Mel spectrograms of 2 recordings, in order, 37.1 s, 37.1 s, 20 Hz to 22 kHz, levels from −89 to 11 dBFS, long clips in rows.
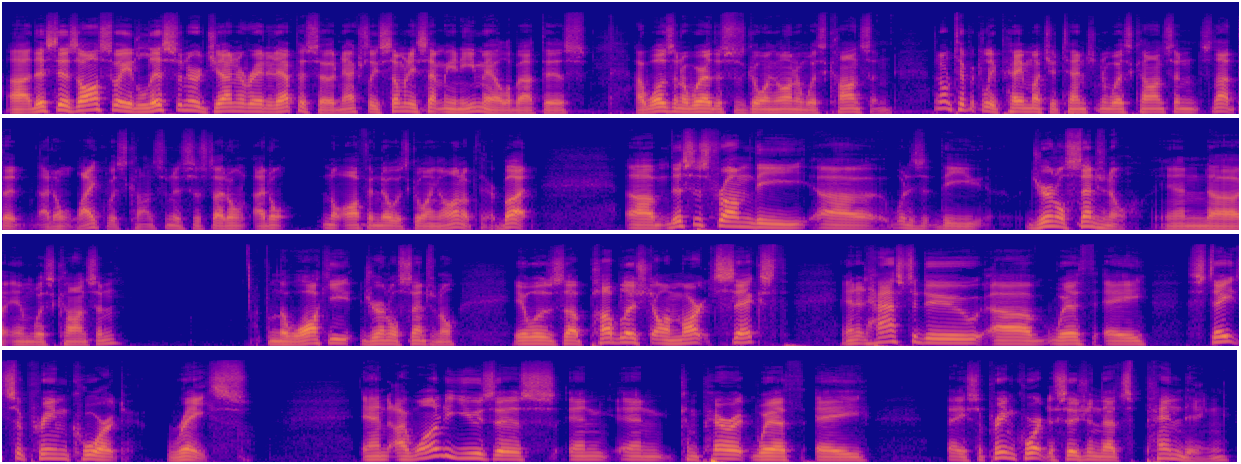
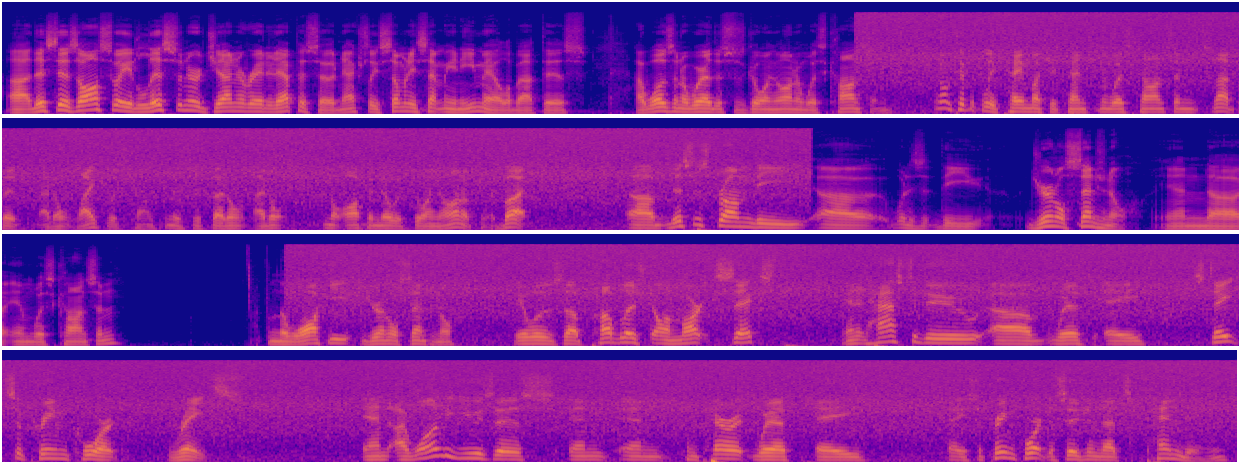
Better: first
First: none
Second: hiss; loud; from 6.5 to 15 s and from 21 s on; 3 dB below the speech

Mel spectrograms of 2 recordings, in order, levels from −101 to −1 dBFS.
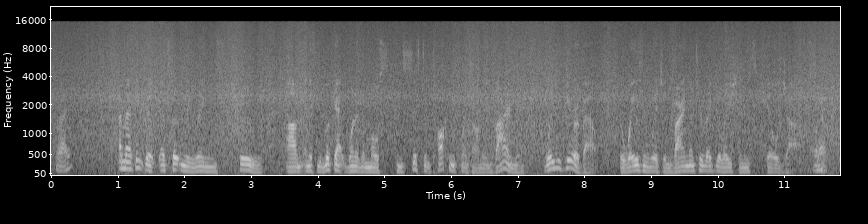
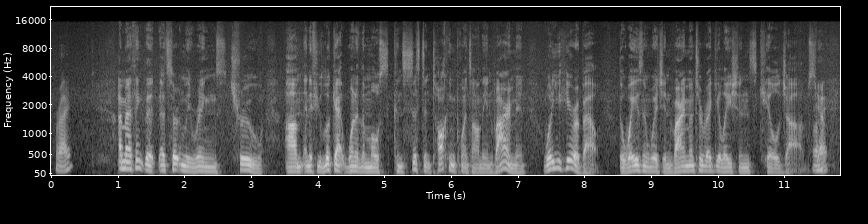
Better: second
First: hiss; loud; throughout; 1 dB below the speech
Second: hiss; faint; throughout; 25 dB below the speech

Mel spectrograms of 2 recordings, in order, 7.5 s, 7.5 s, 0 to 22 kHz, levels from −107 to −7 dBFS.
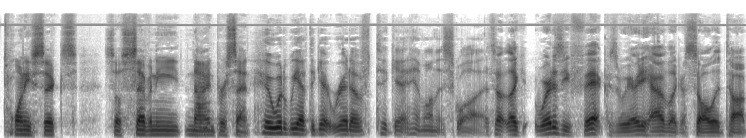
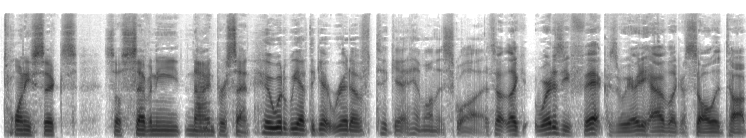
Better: second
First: high-pitched whine; faint; throughout; 10.5 kHz, 30 dB below the speech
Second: none

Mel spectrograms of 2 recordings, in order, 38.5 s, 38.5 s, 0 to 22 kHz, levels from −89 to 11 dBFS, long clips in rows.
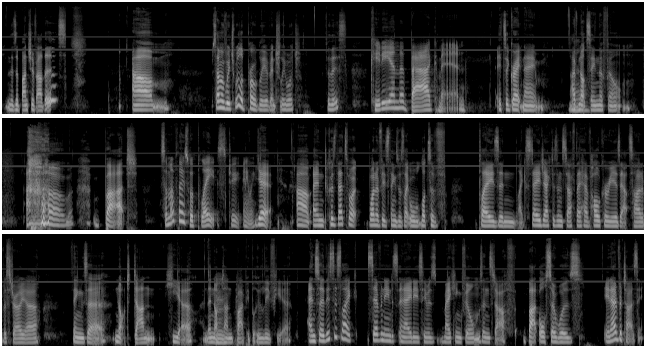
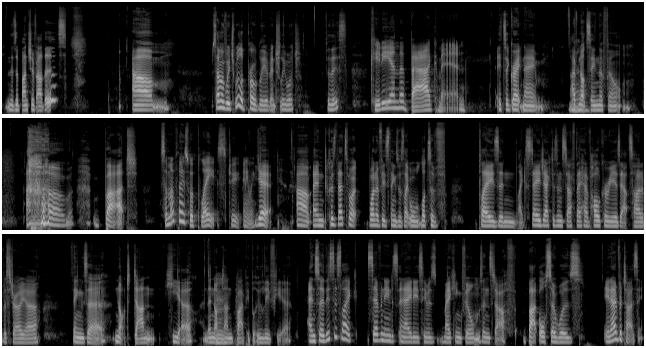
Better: second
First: high-pitched whine; faint; throughout; 4 kHz, 30 dB below the speech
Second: none

